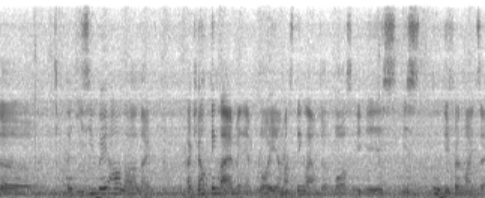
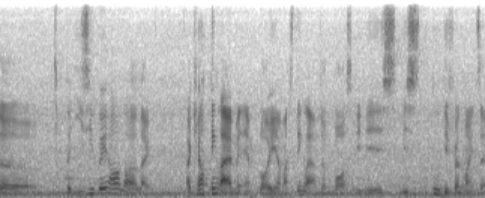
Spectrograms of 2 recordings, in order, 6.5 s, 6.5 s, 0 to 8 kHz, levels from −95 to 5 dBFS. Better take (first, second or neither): second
